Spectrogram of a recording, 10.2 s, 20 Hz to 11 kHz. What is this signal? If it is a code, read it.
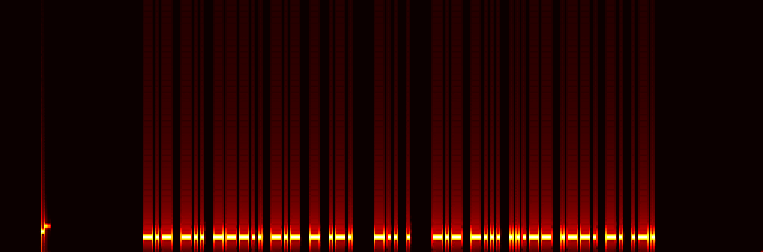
Morse code, heard as a keyed tone, about 28 wpm, 700 Hz. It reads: KD8KTR DE KB3PNR
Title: USA Callsign DE Callsign - 6 Characters - 28wpm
